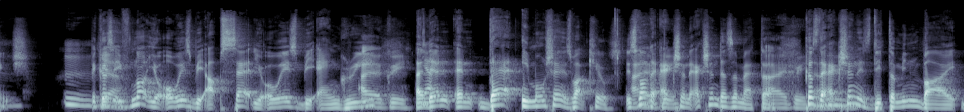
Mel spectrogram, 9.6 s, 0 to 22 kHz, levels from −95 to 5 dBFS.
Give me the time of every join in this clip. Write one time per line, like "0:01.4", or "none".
none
